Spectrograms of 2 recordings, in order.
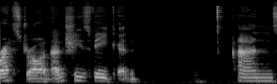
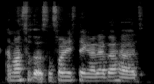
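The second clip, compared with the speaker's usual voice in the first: ordinary talk, nothing marked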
